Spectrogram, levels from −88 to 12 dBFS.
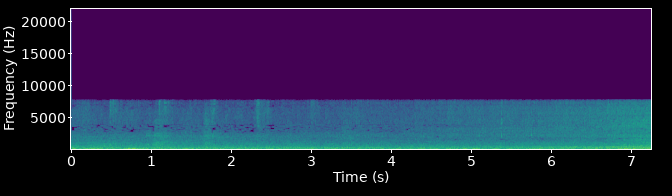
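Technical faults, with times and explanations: Throughout: low-delay AAC compression. The sound is rough and grainy, with noise filling the gaps between harmonics and nothing above 7.8 kHz. This is likely AAC-ELD at heavy damage, which fits a bitrate near 16 kbps. Its short frames resolve harmonic detail poorly.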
